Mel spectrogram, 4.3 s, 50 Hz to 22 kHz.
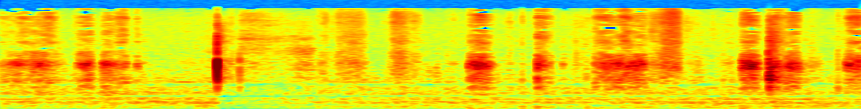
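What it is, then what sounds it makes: Pencil writing on a paper notebook page. A yellow graphite pencil writes on the page of an open grid-paper notebook resting on a wooden desk. Soft, scratchy strokes come in short bursts with a bright, papery hiss centered around 2 kHz. A sharp tick near the first second punctuates the quiet, continuous writing.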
